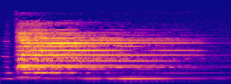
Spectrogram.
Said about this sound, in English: She remembers that church bell would ring every day, that there's a certain bell for a notice for the death. And she said she remembers as a little girl how awful it sounded.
